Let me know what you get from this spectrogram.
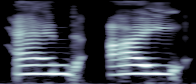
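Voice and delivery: ordinary delivery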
